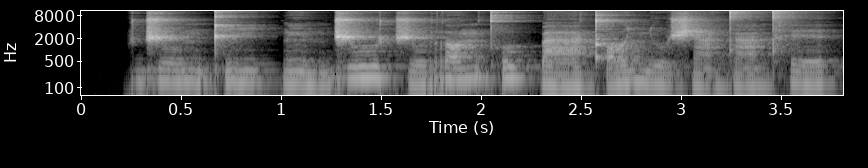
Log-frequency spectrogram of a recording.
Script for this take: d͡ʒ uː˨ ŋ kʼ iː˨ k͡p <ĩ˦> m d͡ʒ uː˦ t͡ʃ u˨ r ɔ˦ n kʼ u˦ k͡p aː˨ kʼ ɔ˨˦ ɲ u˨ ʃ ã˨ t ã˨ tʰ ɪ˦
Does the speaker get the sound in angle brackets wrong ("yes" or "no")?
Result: yes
